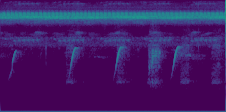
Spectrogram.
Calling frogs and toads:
rufous frog (Leptodactylus fuscus), Scinax fuscovarius, Chaco tree frog (Boana raniceps)

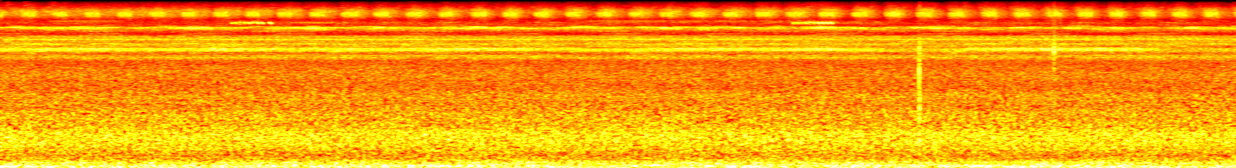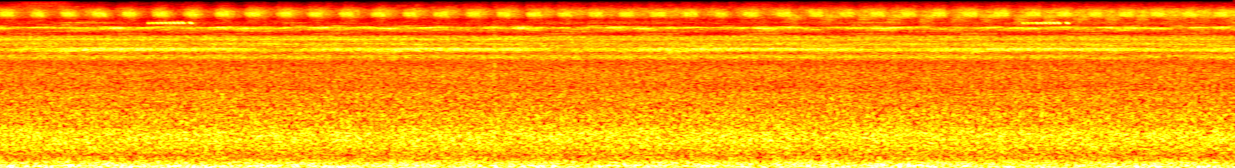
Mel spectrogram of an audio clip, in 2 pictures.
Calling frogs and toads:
none

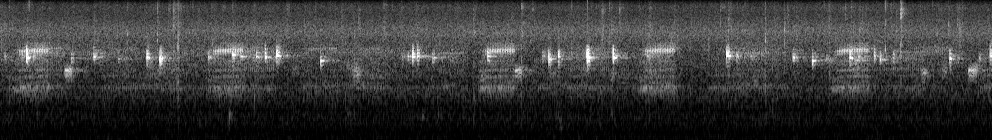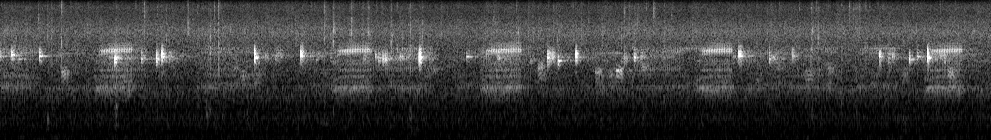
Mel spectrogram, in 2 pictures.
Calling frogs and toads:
Cochran's lime tree frog (Sphaenorhynchus surdus), Scinax perereca, Bischoff's tree frog (Boana bischoffi)

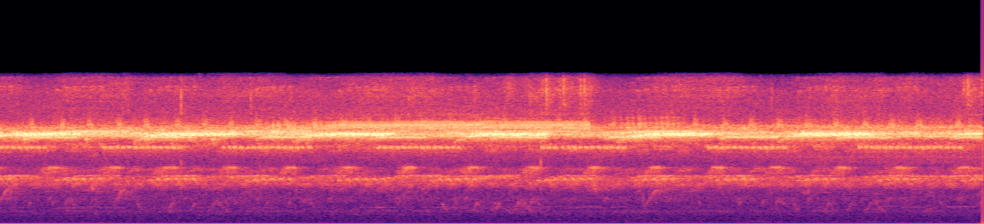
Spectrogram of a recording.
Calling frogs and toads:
none

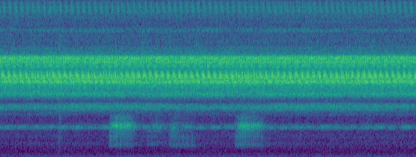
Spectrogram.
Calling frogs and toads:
Boana albopunctata

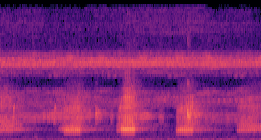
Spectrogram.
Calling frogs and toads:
Pithecopus azureus, Scinax fuscovarius

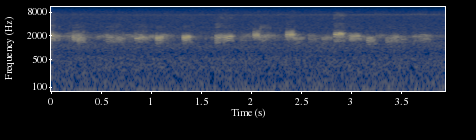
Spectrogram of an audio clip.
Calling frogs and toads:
Bischoff's tree frog (Boana bischoffi)

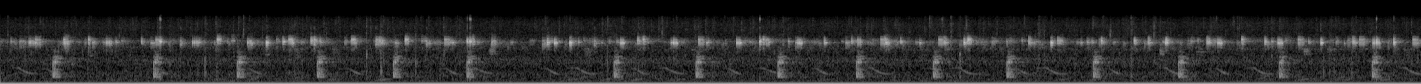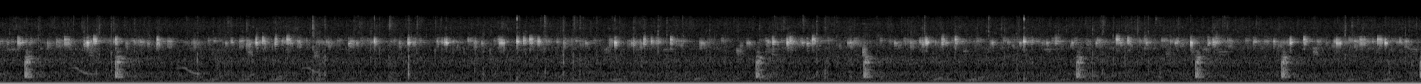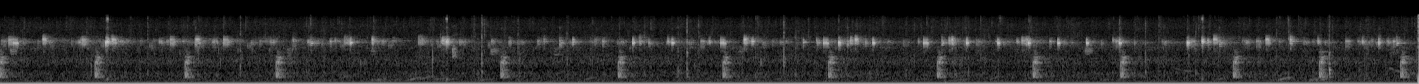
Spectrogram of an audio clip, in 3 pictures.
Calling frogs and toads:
blacksmith tree frog (Boana faber), Physalaemus cuvieri, Cochran's lime tree frog (Sphaenorhynchus surdus), Bischoff's tree frog (Boana bischoffi)

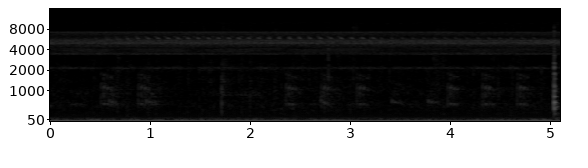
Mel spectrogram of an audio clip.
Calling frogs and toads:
Usina tree frog (Boana lundii)

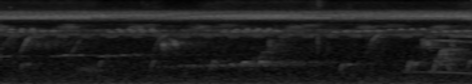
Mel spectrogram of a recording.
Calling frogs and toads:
rufous frog (Leptodactylus fuscus), Pithecopus azureus

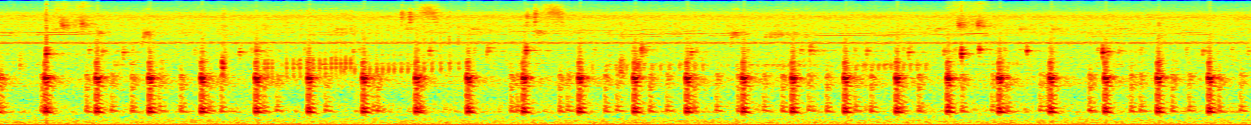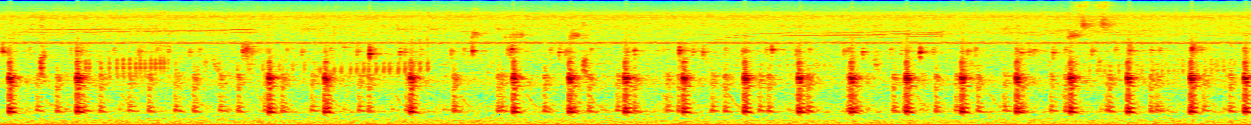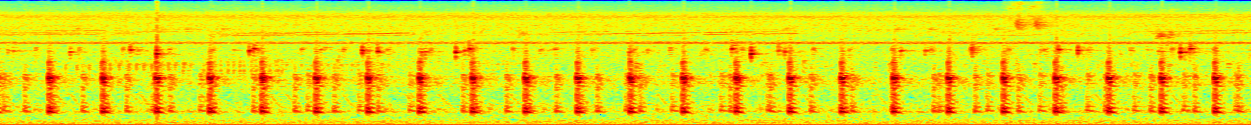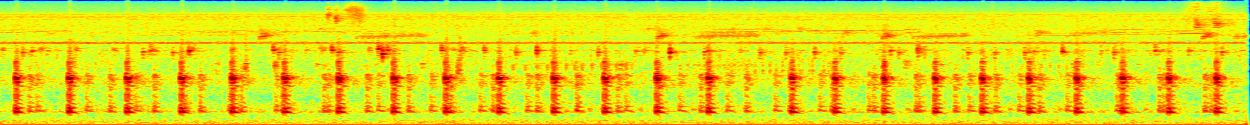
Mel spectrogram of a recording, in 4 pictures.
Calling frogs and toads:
two-colored oval frog (Elachistocleis bicolor), blacksmith tree frog (Boana faber), Cochran's lime tree frog (Sphaenorhynchus surdus), fine-lined tree frog (Boana leptolineata), Bischoff's tree frog (Boana bischoffi)

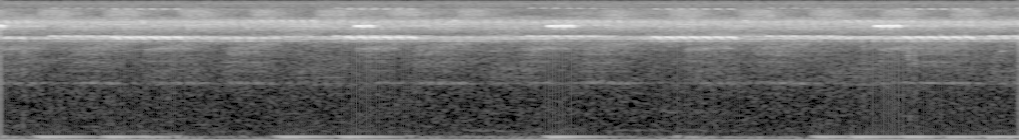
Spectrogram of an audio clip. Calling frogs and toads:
Crubixa snouted tree frog (Scinax alter)

